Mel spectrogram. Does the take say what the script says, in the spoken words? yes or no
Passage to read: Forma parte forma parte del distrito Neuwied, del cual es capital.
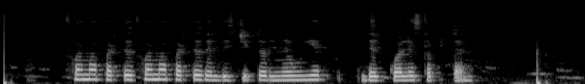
yes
